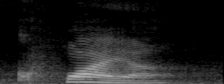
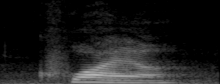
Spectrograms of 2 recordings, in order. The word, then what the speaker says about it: choir: But on small occasions or rare occasions, it's not pronounced, the H is silent. So it's choir, choir, echo, echo.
